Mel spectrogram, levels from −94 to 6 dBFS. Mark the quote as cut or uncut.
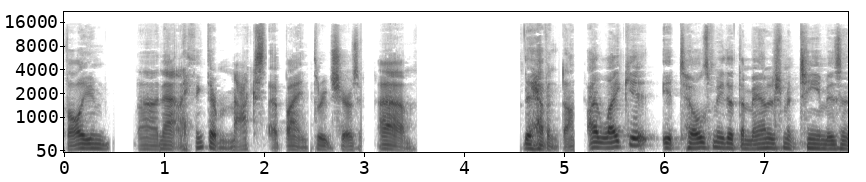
cut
